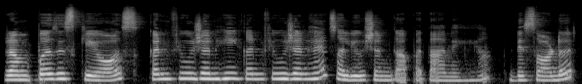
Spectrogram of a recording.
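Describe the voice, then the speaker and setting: A woman's voice: on the high side, measured pace. A woman with an Indian accent teaching English vocabulary in a live online class, listing synonyms and reading out student comments. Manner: animated, reads comments and drills synonyms with students.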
